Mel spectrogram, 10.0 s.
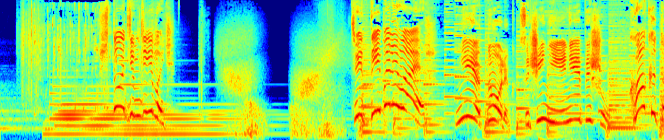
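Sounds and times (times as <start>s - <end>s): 
paper being crumpled: 0.3s - 1.8s
speech: 0.6s - 2.8s, 5.4s - 9.9s.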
